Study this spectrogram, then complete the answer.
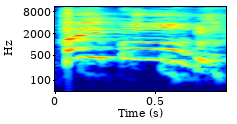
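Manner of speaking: high loud repeat of the cry; loud call. Retold or imitated. Guru shouting at the visitor, high loud call. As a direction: shout it again, high and bright. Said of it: "very loudly".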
